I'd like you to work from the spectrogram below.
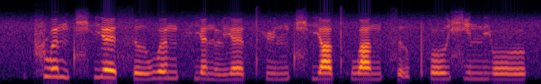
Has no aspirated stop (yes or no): no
